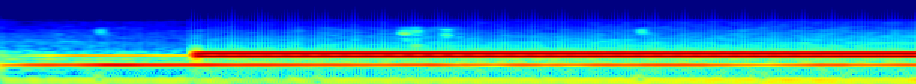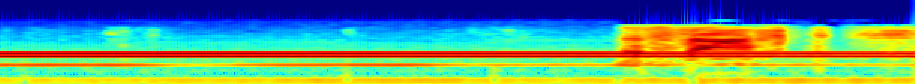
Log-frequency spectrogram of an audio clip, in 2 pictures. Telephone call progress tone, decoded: dial tone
